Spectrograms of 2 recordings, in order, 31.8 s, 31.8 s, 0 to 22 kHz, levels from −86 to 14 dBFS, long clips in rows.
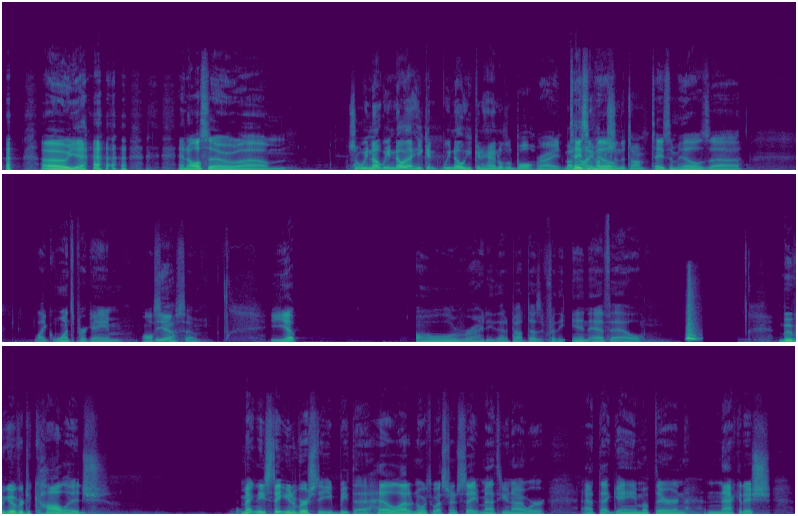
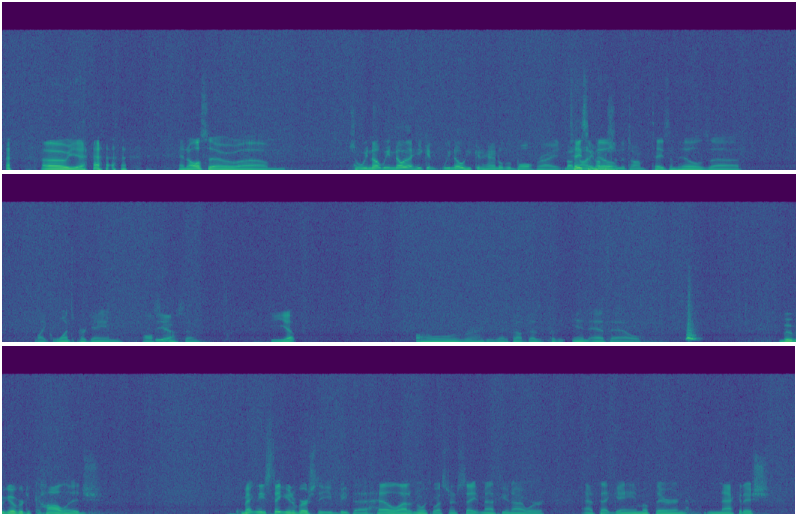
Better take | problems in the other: first | hiss; noticeable; throughout; 15 dB below the speech

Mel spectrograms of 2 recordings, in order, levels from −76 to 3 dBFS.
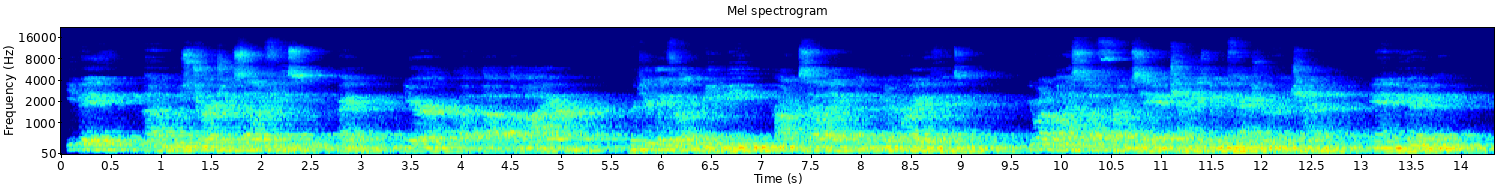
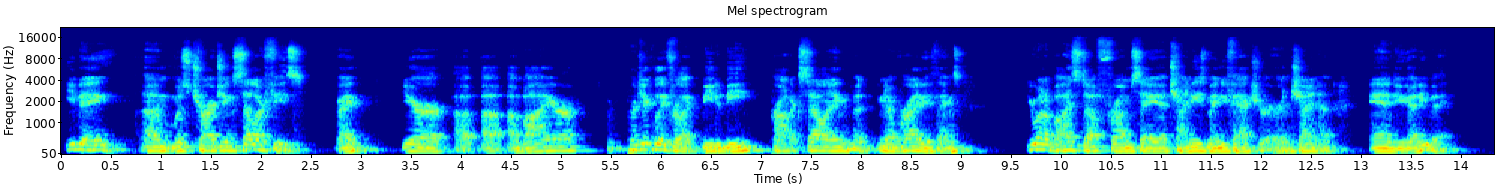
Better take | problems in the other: second | room echo; strong; dies away in 3 s; slight in the second // off-mic speech; far; far in the second

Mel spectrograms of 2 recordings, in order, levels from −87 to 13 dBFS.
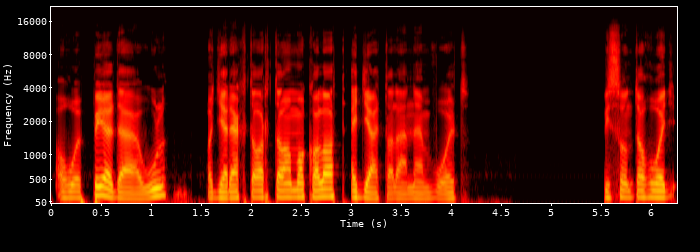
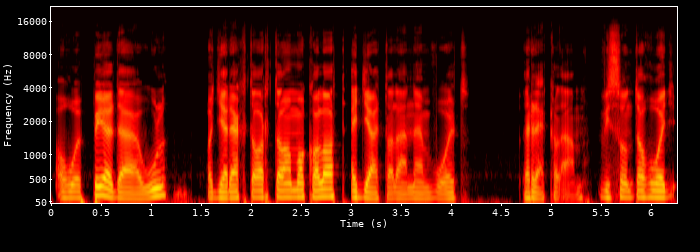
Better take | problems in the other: second | audio freezing; at 4.5 s for 1 s

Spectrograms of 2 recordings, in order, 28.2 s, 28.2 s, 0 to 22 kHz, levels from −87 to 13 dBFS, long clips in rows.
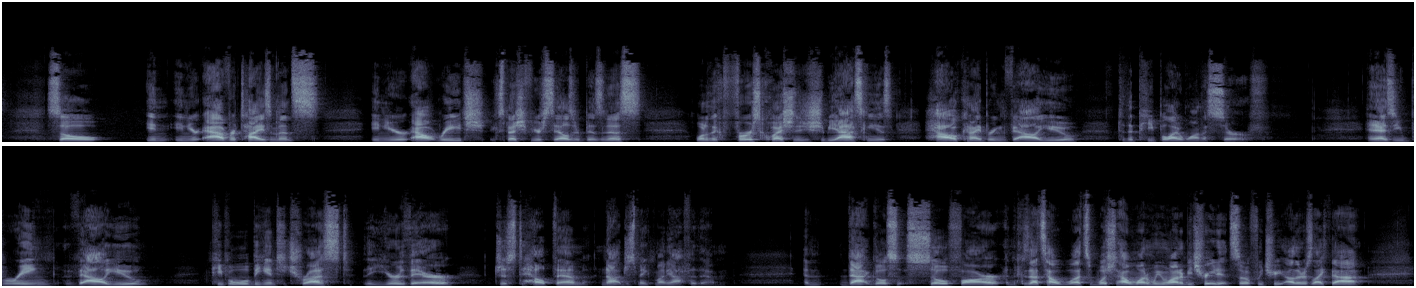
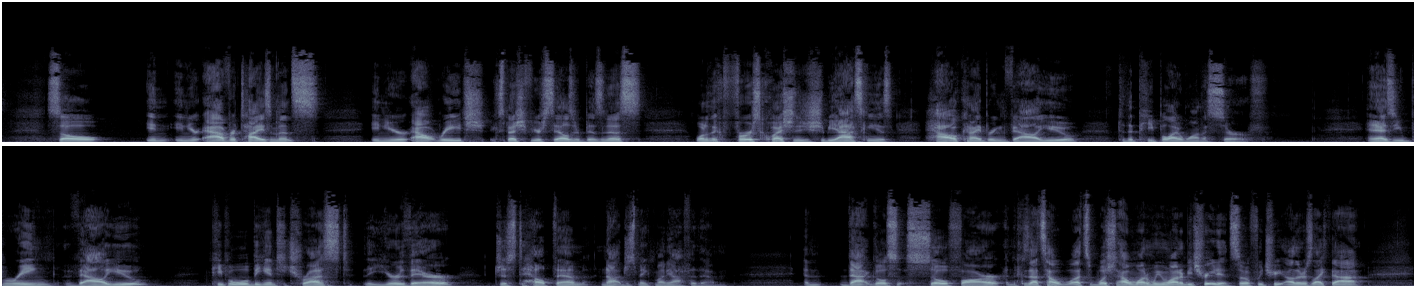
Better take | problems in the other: second | thin; very; fading below 900 Hz

